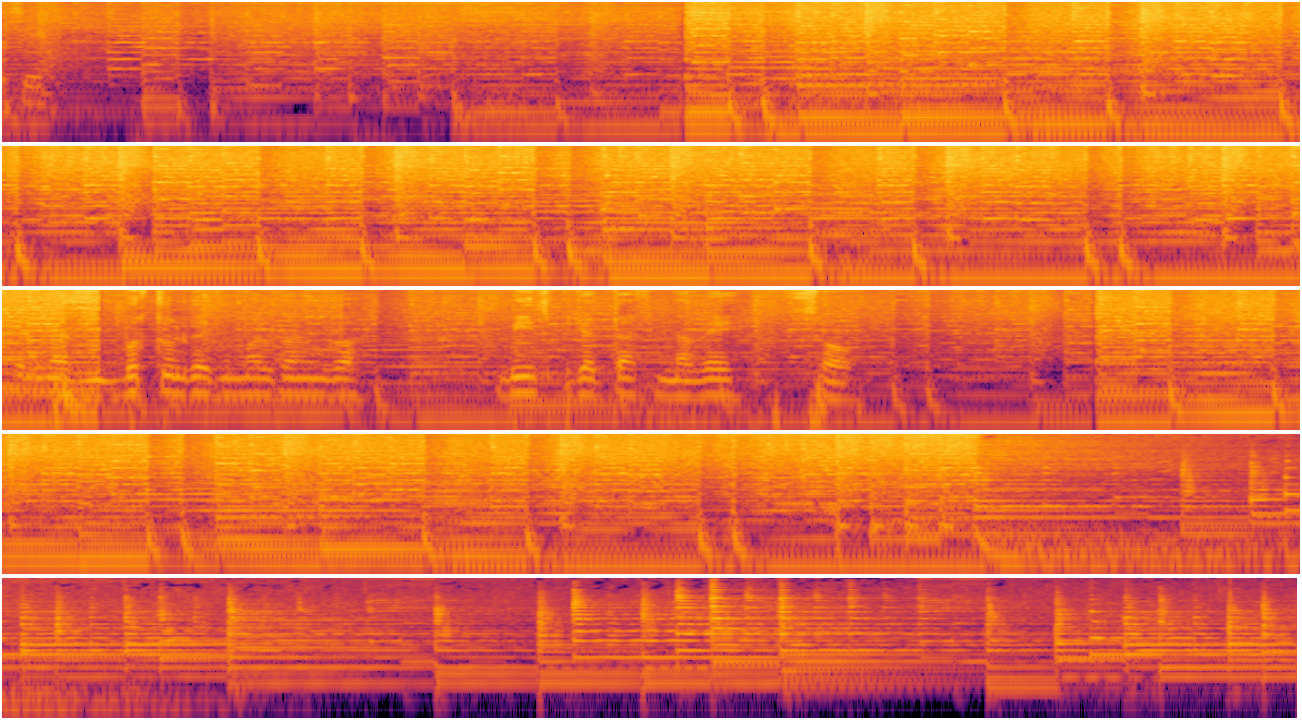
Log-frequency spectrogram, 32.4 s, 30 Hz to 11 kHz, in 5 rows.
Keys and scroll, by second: 0.2 ctrl+j, 15.8 ctrl++, 24.3 ctrl+alt+z.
